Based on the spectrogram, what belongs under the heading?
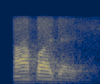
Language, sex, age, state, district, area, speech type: Bengali, male, 60+, West Bengal, Uttar Dinajpur, rural, conversation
